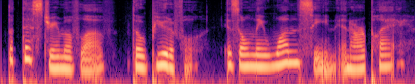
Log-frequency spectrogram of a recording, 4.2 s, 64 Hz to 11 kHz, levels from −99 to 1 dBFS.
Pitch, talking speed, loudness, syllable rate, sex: 190 Hz, 200 wpm, -18 LUFS, 5.3 syllables/s, female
